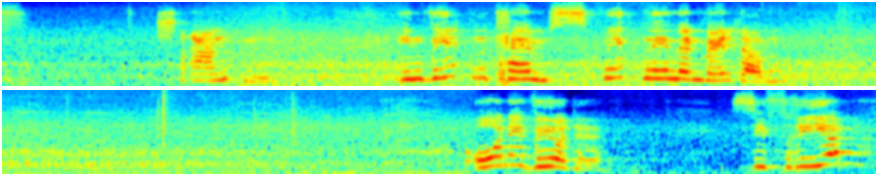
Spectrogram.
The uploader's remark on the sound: O-Ton Kundgebung „Bleiberecht für alle“. In Wien.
